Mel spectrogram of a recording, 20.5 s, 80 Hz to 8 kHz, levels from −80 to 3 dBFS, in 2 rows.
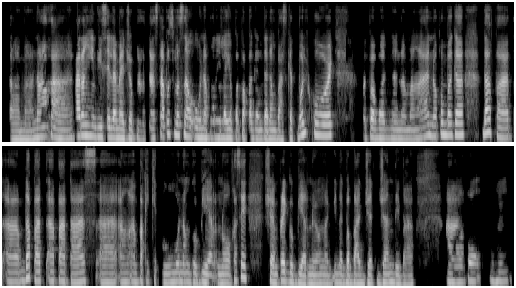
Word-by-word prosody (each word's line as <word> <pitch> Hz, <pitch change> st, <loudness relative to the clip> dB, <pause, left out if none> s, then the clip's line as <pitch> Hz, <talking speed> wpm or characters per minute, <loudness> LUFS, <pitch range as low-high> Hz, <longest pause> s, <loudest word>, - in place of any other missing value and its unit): Tama, 130 Hz, -1 st, -2 dB
nakaka 145 Hz, -2 st, +1 dB
parang 185 Hz, +2 st, +8 dB
hindi 165 Hz, -2 st, -1 dB
sila 155 Hz, -2 st, +4 dB
medyo 145 Hz, -1 st, +2 dB
patas. 145 Hz, +2 st, -3 dB
Tapos 200 Hz, +3 st, +3 dB
mas 190 Hz, 0 st, +1 dB
nauuna 155 Hz, -4 st, +2 dB
pa 145 Hz, -1 st, -8 dB
nila 145 Hz, 0 st, +1 dB
'yong 145 Hz, -1 st, -2 dB
pagpapaganda 140 Hz, -2 st, -1 dB
ng 135 Hz, 0 st, -1 dB
basketball 130 Hz, +7 st, -1 dB
court, 190 Hz, -1 st, +3 dB, 0.5 s
pagpapaganda 145 Hz, -2 st, -1 dB
ng 135 Hz, -1 st, -3 dB
mga 135 Hz, +1 st, -3 dB, 0.2 s
ano. 175 Hz, -1 st, -2 dB
Kumbaga, 195 Hz, 0 st, +4 dB, 0.4 s
dapat, 160 Hz, -9 st, +3 dB
uhm, 150 Hz, 0 st, -2 dB
dapat, 165 Hz, -4 st, +1 dB
ah, 160 Hz, 0 st, 0 dB
patas, 155 Hz, -1 st, 0 dB
ah, 140 Hz, 0 st, -3 dB
ang 150 Hz, -1 st, -3 dB, 0.2 s
ang -, -, -4 dB
pakikitungo 150 Hz, -2 st, -4 dB
ng 150 Hz, -1 st, -4 dB
gobyerno. 135 Hz, -2 st, -2 dB
Kasi 165 Hz, -, 0 dB, 0.3 s
siyempre, 155 Hz, +1 st, +2 dB
gobyerno 130 Hz, -3 st, -1 dB
ang 130 Hz, 0 st, -4 dB
nag 125 Hz, -, -6 dB, 0.2 s
nagba-budget 130 Hz, 0 st, -1 dB
diyan, 140 Hz, +2 st, -1 dB
'di 130 Hz, -, -2 dB
ba? 120 Hz, 0 st, -6 dB, 0.7 s
Ah, 140 Hz, -1 st, -1 dB
kung 155 Hz, -1 st, -2 dB, 0.2 s
mhm. 155 Hz, +1 st, -7 dB
145 Hz, 130 wpm, -21 LUFS, 135-160 Hz, 0.7 s, parang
